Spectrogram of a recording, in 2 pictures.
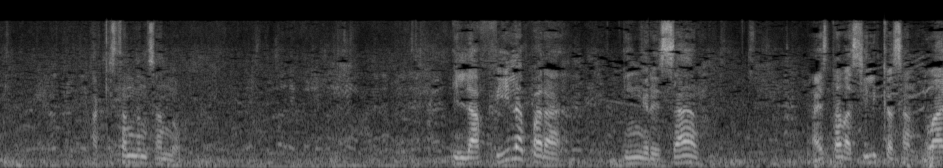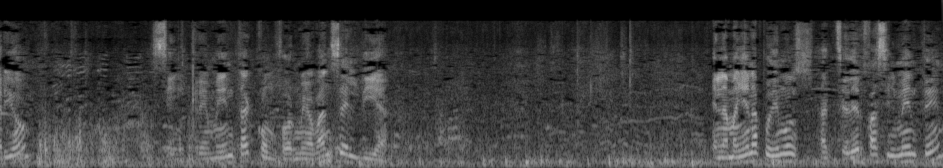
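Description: A person talks loudly and with animation close by.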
